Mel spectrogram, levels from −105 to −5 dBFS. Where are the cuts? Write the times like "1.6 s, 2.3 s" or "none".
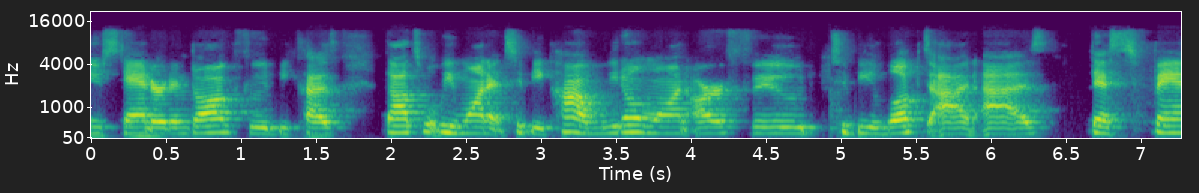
4.9 s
